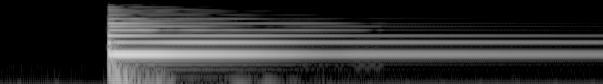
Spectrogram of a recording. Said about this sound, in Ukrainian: Проверьте точность воспроизведения вашим плеером высоты звука по сигналу камертона «Ля».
